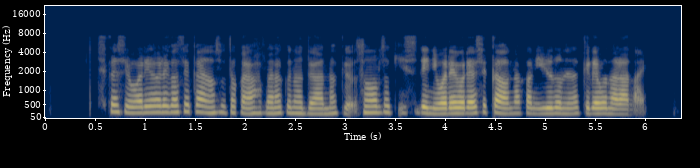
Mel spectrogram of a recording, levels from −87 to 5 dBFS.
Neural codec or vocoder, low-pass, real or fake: codec, 16 kHz, 2 kbps, FreqCodec, larger model; 7.2 kHz; fake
